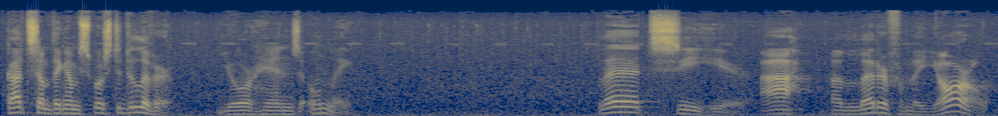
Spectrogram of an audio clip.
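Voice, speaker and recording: Courier for a fantasy game: brisk, businesslike, medium pitch, faint background noise. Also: male voice, very animated, a bit bright. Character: brisk male courier delivering letters by hand. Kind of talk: video game character dialogue.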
